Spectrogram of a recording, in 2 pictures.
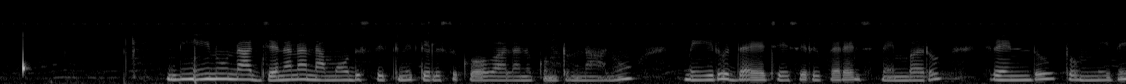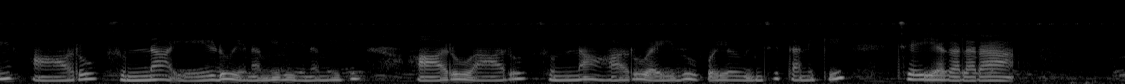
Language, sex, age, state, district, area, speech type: Telugu, female, 30-45, Telangana, Warangal, rural, read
